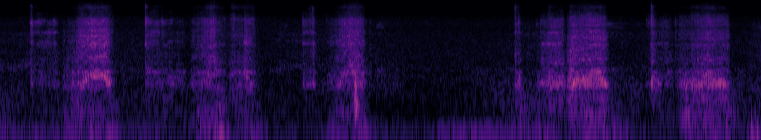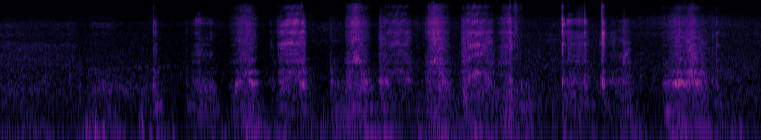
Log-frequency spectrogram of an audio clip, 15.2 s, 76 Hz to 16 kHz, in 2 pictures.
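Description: Hand file rasping across a chainsaw cutter tooth, a low-profile tooth on a ported Stihl 08S with a 21-inch bar and 3/8 chain, in repeated close, gritty strokes with short pauses and no talking.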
